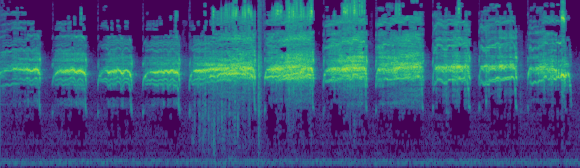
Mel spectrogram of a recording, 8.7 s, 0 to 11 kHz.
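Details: Juvenile peregrine falcon on a Jersey City nest cam, 24 June 2017, screaming excitedly as its mother arrives with breakfast: harsh, loud, harmonic wails repeated roughly every 0.7 seconds, about twelve in a row, steady low hum beneath.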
